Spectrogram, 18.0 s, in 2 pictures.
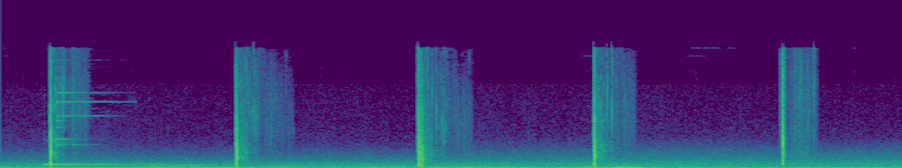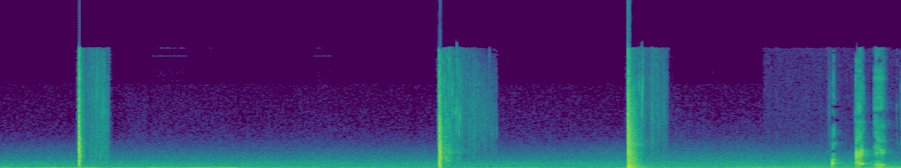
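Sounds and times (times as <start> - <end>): pickaxe striking ground: 0.4 - 1.0, 2.4 - 2.8, 4.2 - 4.6, 13.4 - 14.0, 15.3 - 15.7.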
